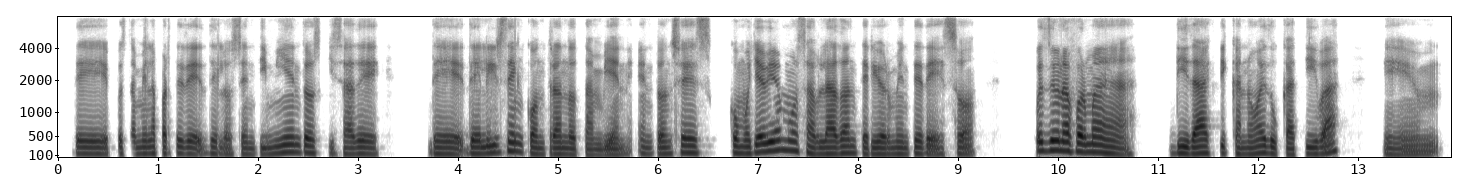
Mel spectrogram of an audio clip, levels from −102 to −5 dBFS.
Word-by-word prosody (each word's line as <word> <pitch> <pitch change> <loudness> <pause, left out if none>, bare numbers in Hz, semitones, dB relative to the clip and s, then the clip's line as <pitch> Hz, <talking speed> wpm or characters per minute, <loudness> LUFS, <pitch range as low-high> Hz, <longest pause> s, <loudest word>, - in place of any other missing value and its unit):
de, 130 -1 -1
pues, 135 - -6
también 130 +1 -3
la 135 - -1
parte 135 0 -3
de 130 -2 0
de 135 -2 -4
los - - -6
sentimientos, 140 +5 -1
quizá 125 -2 -5
de 130 -1 -1 0.5
de 125 -2 -1
del 135 0 +1
irse 155 +4 0
encontrando 125 -6 0
también. 110 +1 -3
Entonces, 140 +3 -1
como 140 -2 +1
ya 160 +4 +4
habíamos 190 -2 +3
hablado 130 +1 +3
anteriormente 125 -1 0
de - - 0
eso, 65 -1 -3 0.6
pues, 185 0 +2
de 200 - +8
una 190 -2 +6
forma 155 -8 +3 0.3
didáctica, 140 0 +2
¿no?, 125 +3 0
educativa, 130 +5 0 0.4
em, - - -5
130 Hz, 140 wpm, -23 LUFS, 125-145 Hz, 0.6 s, de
